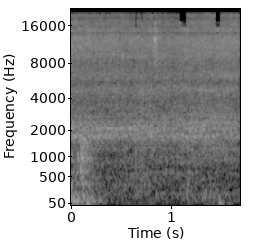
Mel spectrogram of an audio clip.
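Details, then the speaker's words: Toilet in a retail location, heard during an electrical failure; continuous soft water hiss with no pauses or change in level, as if the tank never stops filling; the toilet keeps running, cause unknown. "That's ridiculous. The toilet's running too. What is going on here?"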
